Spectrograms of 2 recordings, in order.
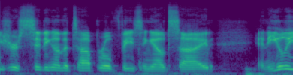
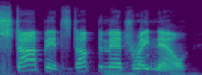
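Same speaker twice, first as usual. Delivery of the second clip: frantic, freaked-out, very high-pitched screaming; 9 semitones higher than usual. Retelling how Corey Graves reacted to a scary bump: imitating Corey Graves screaming. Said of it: "and he screamed".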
